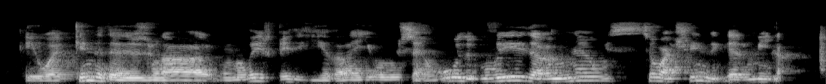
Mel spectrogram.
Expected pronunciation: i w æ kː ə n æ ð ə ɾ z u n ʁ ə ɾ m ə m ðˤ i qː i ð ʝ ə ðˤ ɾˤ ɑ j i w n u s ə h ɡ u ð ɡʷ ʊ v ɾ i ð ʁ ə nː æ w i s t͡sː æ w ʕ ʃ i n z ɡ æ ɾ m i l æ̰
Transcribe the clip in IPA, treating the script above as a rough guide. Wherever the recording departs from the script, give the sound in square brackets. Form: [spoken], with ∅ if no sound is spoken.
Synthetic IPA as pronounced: i w æ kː ə n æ ð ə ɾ z u n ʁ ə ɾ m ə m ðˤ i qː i ð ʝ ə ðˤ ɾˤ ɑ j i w n u s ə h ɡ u ð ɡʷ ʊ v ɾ i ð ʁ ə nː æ w i s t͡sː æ w ʕ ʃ i n [ð] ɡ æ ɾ m i l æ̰

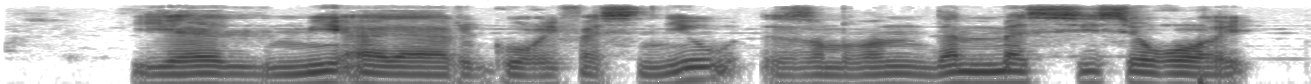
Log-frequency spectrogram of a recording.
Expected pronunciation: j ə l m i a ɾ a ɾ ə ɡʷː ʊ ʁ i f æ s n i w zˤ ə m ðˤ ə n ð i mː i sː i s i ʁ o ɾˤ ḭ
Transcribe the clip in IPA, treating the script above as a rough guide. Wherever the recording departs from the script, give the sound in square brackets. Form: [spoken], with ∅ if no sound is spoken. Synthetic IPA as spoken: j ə l m i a ɾ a ɾ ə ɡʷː ʊ ʁ i f æ s n i w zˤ ə m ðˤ ə n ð [æ] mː [æ] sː i s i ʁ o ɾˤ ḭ

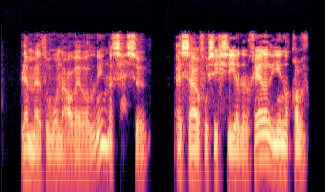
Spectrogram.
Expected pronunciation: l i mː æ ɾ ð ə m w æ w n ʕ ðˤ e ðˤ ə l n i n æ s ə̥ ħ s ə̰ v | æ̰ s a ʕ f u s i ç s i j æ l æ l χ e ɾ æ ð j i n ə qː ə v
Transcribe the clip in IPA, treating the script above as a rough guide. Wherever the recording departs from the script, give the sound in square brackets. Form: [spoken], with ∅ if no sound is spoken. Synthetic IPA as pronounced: l [æ] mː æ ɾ [θ] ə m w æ [∅] n ʕ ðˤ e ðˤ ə l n i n æ s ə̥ ħ s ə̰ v | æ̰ s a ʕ f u s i ç s i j æ l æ l χ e ɾ æ ð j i n ə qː ə v

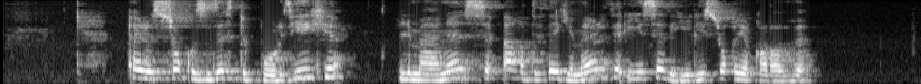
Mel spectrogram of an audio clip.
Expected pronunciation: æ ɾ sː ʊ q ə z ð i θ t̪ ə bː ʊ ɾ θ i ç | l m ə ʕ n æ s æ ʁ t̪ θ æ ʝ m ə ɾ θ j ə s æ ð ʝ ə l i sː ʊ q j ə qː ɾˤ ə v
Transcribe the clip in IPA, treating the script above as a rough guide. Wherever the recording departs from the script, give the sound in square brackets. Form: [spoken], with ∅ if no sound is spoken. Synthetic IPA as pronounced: æ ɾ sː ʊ q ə z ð [æ] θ t̪ ə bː ʊ ɾ θ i ç | l m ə ʕ n æ s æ ʁ [d̪] θ æ ʝ m ə ɾ θ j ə s æ ð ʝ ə l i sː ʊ q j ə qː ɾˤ ə v

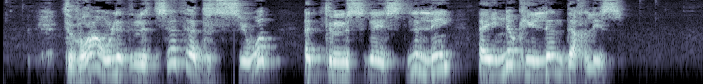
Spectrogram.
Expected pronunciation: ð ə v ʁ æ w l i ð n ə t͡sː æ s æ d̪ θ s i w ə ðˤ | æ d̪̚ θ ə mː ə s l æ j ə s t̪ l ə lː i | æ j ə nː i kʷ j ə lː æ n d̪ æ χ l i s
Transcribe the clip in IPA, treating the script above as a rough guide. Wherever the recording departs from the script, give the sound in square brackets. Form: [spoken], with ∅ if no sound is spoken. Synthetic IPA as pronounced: [θ] ə v ʁ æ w l [æ] ð n ə t͡sː æ [θ] æ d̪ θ s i w ə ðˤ | æ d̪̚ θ ə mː ə s l æ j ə s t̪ l ə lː i | æ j ə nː [æ] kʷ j ə lː æ n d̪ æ χ l i s

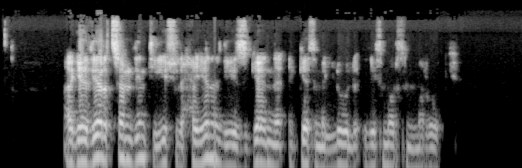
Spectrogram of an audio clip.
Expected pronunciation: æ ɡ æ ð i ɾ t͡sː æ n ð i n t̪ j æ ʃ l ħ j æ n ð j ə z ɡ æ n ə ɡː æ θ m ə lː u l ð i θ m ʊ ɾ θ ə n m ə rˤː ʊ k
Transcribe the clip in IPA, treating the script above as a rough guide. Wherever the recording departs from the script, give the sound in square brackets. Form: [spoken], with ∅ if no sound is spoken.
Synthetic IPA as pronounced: æ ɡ æ ð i ɾ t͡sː æ [m] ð i n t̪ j [i] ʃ l ħ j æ n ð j ə z ɡ æ n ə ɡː æ θ m ə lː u l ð i θ m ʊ ɾ θ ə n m ə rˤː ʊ k

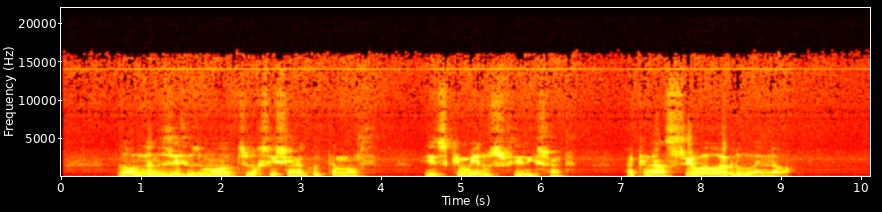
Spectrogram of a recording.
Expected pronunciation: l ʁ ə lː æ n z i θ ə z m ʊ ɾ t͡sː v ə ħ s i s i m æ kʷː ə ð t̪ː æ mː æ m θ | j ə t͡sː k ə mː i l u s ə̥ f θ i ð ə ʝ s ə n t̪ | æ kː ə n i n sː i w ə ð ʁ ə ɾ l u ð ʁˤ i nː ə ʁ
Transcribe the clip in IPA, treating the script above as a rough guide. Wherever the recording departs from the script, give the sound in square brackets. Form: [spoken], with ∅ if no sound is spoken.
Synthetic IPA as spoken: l ʁ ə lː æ n z i θ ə z m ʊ ɾ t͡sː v ə [χ] s i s i [n] æ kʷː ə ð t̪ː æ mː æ m θ | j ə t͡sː k ə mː i l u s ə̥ f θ i ð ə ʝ s ə n t̪ | æ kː ə n [æ] n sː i w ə ð ʁ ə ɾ l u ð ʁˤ i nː ə ʁ

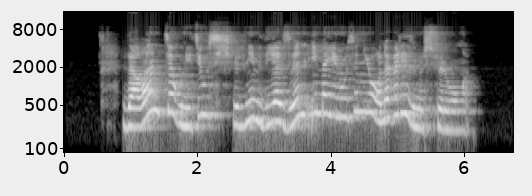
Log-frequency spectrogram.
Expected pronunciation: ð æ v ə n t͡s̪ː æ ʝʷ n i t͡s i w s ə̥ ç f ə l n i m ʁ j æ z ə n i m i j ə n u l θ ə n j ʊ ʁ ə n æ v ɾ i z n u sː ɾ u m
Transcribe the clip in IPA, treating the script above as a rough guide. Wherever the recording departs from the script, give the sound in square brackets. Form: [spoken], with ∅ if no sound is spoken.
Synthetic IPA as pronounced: ð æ [ʁ] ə n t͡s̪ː æ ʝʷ n i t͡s i w s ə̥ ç f ə l n i m [ð] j æ z ə n i m [æ] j ə n u [∅] θ ə n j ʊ ʁ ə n æ v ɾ i [ð] n u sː ɾ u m

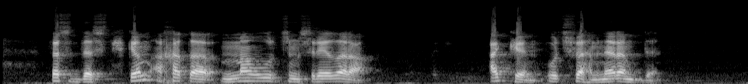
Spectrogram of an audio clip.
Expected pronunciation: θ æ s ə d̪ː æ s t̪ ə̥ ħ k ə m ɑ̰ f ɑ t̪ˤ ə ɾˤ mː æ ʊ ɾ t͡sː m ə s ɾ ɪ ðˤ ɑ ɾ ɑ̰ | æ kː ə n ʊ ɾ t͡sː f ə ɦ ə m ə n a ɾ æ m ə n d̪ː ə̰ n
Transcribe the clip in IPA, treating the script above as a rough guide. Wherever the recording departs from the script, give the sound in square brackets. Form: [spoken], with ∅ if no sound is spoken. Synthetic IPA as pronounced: θ æ s ə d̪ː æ s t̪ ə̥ ħ k ə m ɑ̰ [χ] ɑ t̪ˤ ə ɾˤ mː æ ʊ ɾ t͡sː m ə s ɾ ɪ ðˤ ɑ ɾ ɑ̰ | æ kː ə n ʊ ɾ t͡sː f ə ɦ ə m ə n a ɾ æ m ə [∅] d̪ː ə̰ n

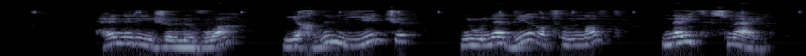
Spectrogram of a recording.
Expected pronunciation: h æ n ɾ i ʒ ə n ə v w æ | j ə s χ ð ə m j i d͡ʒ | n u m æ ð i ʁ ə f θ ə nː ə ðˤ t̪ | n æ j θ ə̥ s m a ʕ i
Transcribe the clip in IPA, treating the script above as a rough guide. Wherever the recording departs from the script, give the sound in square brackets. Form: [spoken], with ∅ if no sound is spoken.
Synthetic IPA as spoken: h æ n ɾ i ʒ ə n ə v w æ | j ə [∅] χ ð ə m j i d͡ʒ | n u [n] æ ð i ʁ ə f θ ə nː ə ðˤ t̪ | n æ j θ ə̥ s m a ʕ i

